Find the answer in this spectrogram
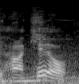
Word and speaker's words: Raquel: You know, English is the R is pronounced with a J, with a H in Portuguese. So her name is really Raquel, and she don't like to be called Raquel, so she goes by Kel.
